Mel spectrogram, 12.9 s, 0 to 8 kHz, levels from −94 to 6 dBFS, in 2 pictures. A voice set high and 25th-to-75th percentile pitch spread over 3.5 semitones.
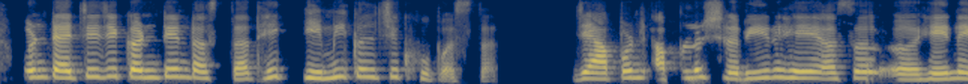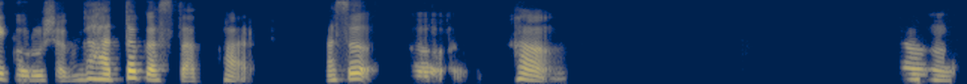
Yes: high, 230 Hz; average, 4.5 semitones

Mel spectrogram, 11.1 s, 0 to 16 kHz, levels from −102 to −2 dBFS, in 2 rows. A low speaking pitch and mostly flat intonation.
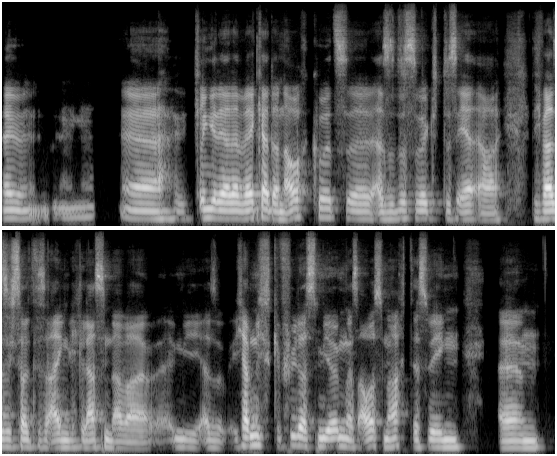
Yes: low, 125 Hz; narrow, 2.0 semitones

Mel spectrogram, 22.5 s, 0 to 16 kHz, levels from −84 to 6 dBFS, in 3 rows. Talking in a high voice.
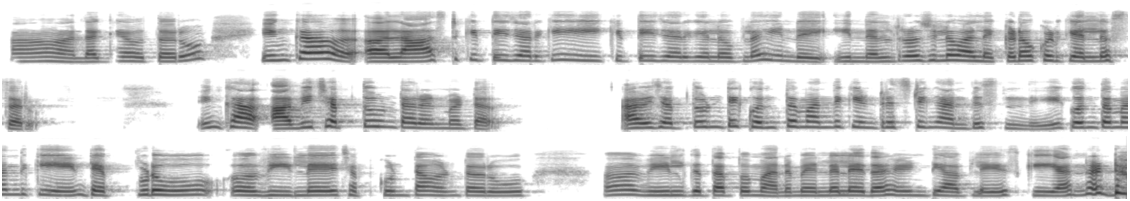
Yes: very high, 255 Hz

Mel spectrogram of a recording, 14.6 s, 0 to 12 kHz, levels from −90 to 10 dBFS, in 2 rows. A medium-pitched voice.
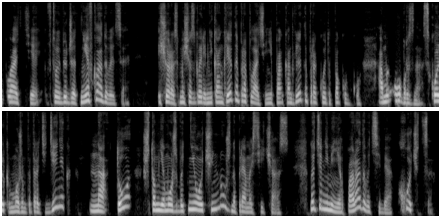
Yes: medium, 165 Hz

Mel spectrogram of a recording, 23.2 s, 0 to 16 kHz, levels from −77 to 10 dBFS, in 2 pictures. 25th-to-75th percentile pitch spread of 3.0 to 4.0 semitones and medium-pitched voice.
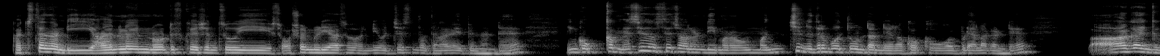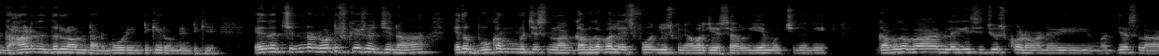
Yes: average, 3.6 semitones; medium, 150 Hz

